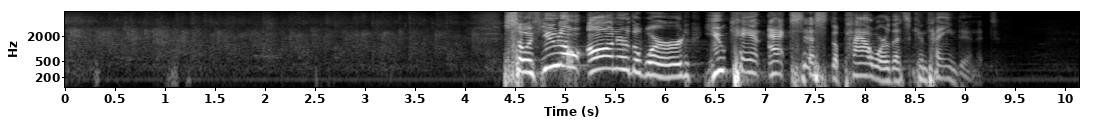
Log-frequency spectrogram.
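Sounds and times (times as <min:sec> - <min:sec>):
audience clapping hands in praise: 0:00.0 - 0:04.4
speech: 0:04.5 - 0:09.2.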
